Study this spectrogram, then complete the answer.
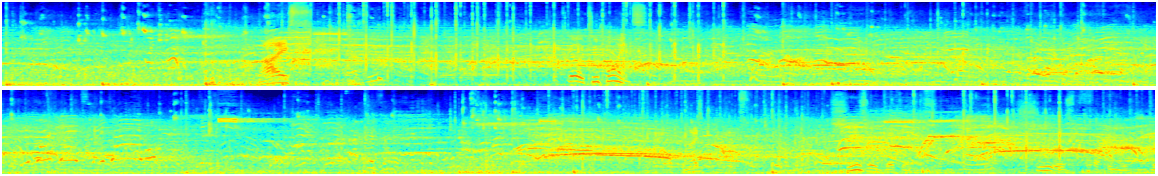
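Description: Young women players call out and cheer in a large echoing hall.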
